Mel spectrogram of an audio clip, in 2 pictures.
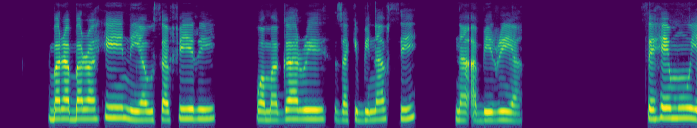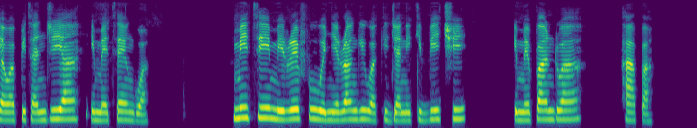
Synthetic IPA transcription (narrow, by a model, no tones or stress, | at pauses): ɓaɾaɓaɾahiːnijausafiɾi | wamaɠaɾizakiɓinafsi | naʔa̰ɓiɾia | sɛɦɛmujawapitand͡ʒiaimɛtʰɛŋɡwa | mitimiɾɛfuwɛɲɛɾaŋɡiwakiʄanikiɓit͡ʃiː | mɛpandwa | hapa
